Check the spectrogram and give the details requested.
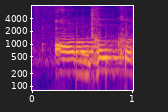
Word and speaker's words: অধ্যক্ষ: অধ্যক্ষের স্বরের উচ্চারণ করি না, ও এর উচ্চারণ করি, ও এর উচ্চারণ করি, ও দিলাম, অধ ধোক ধোক খো, দেখেন যেভাবে উচ্চারণ করছি জাস্ট সেভাবে উচ্চারণটা লিখে দিছি, শেষ।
